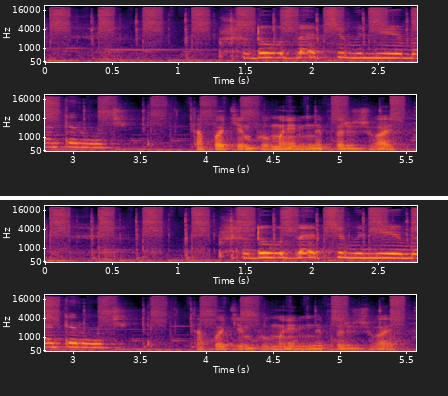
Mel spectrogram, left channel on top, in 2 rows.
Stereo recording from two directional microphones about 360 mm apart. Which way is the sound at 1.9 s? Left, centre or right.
Centre.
